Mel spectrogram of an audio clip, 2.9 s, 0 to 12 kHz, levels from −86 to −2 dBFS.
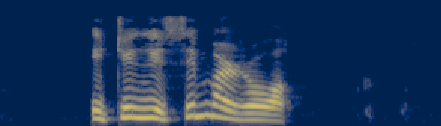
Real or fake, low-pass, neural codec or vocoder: real; 7.2 kHz; none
